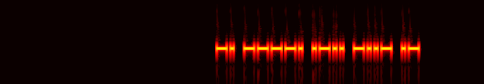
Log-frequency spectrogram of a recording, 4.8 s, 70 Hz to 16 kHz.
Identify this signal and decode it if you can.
Morse code, heard as a keyed tone, about 36 wpm, 700 Hz. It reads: N9LXA
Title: USA Call Signs - 5 Characters - 35wpm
